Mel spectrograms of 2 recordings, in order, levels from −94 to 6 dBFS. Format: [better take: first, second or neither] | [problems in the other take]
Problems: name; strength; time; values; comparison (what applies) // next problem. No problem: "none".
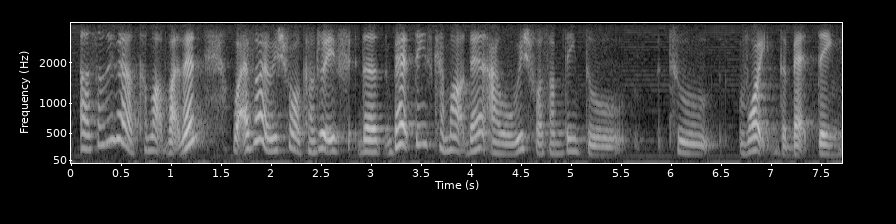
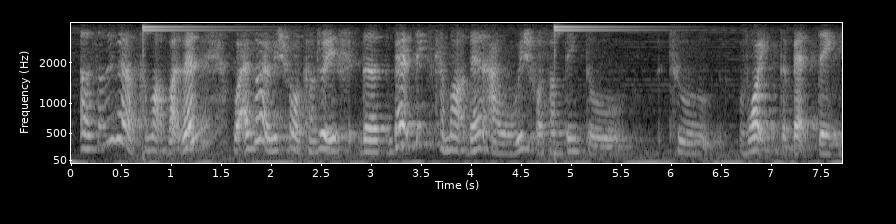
first | background sound (Bicycle bell); 11 dB below the speech // room echo; dies away in 0.7 s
